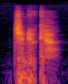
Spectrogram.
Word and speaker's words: Chanukah: And so I started going, Chanukah, Chanukah. It's pronounced Chanukah, Chanukah.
